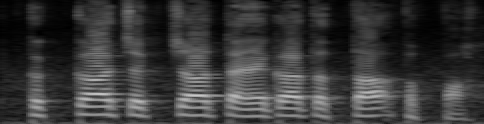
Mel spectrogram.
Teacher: ਸਾਹ ਥੋੜੀ ਮਾਤਰਾ ਵਿੱਚ ਬਾਹਰ ਨਿਕਲੇ, ਆਪਾਂ ਉਹਨਾਂ ਨੂੰ ਅਲਪ ਕਹਿ ਦਿੰਦੇ ਹਾਂ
